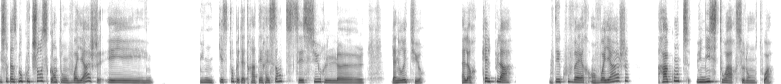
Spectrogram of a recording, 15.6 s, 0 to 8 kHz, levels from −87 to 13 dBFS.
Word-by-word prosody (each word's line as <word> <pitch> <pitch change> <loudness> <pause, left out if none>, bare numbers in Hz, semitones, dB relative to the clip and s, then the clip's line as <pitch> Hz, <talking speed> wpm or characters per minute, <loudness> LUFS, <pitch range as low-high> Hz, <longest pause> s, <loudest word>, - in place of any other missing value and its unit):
Il 220 - -3
se 275 - -1
passe 245 -2 +1
beaucoup 275 -1 +3
de 255 - -12
choses 305 +2 +2
quand 210 0 -2
on 185 -2 -2
voyage 185 - -1
et 175 -4 -1 1.1
1 195 -2 -2
question 220 +4 -2
peut-être 205 -6 -3
intéressante, 200 +9 -1
c'est 195 -9 -1
sur 245 +6 0
le 165 -3 -2 0.6
la 165 - +2
nourriture. 210 +4 0 0.7
Alors, 185 -2 +1
quel 270 -2 +4
plat 210 -7 +3 0.9
découvert 225 -4 +1
en 170 - -3
voyage 225 - +1 0.6
raconte 295 +6 +4 0.2
une 225 +1 +6
histoire 220 -10 +4
selon 165 -3 -3
toi? - - -3
205 Hz, 115 wpm, -23 LUFS, 180-250 Hz, 1.1 s, une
